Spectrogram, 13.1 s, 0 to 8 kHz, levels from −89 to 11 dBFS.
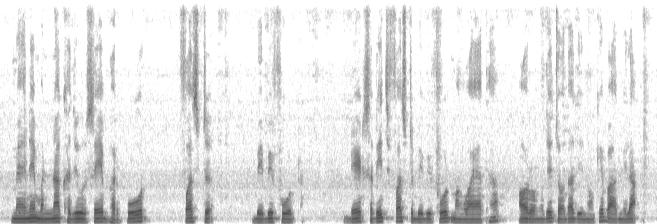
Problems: none marked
